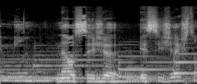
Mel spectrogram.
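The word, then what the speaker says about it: 明: São dois ideogramas que juntos formam o ideograma Brilho, mas a pronúncia desse ideograma é Min, né?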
